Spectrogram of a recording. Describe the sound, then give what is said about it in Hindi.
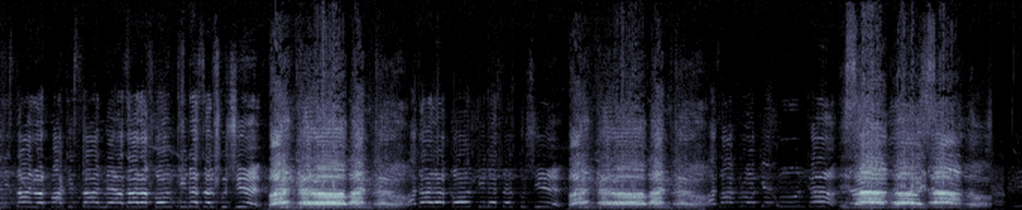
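Protesters chanting slogans outside Quetta Press Club against the killing of seven Hazara people in Afghanistan: a single leading voice calls out and a loud crowd shouts back three times in a call-and-response rhythm. “Quetta press club के बाहर होने वाले मुजाहरे के शुरका ने नारे लगाए।”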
